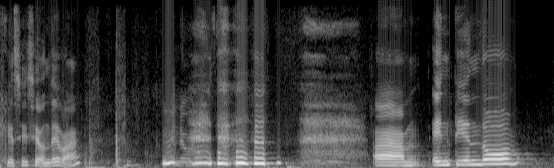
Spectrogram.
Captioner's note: speaking in foreign language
